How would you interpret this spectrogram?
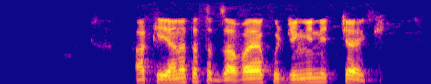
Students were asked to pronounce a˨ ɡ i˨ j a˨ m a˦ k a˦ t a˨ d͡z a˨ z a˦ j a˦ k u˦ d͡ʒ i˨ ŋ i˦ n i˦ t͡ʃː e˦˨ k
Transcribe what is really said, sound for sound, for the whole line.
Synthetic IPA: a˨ k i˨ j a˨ n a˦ t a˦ t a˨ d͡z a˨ v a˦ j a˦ k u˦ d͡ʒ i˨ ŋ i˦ n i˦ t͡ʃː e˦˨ k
